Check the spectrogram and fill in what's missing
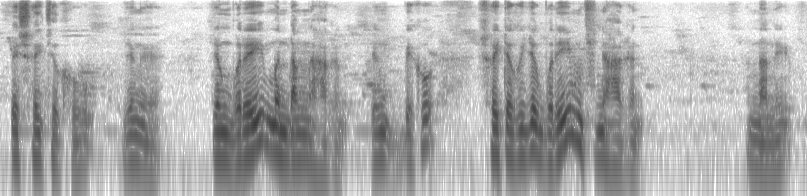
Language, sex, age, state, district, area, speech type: Bodo, male, 60+, Assam, Udalguri, urban, spontaneous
